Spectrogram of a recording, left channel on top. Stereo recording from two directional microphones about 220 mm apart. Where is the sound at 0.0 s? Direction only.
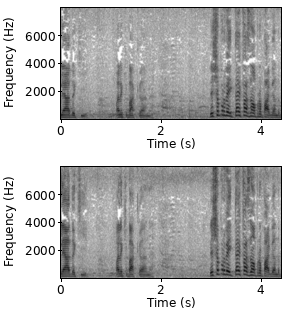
60° right (ahead or behind).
